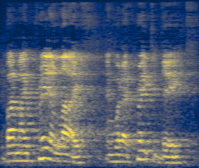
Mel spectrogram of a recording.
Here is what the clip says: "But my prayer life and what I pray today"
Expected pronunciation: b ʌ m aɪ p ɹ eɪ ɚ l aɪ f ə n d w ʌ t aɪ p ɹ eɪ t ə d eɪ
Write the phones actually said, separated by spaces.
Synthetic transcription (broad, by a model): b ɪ m aɪ p ɹ eɪ ɚ l aɪ f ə n w ʌ t aɪ p ɹ eɪ t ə d eɪ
